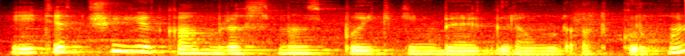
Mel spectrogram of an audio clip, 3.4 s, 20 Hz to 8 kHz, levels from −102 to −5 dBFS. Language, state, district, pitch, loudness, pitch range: Kashmiri, Punjab, Kapurthala, 175 Hz, -17 LUFS, 165-215 Hz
